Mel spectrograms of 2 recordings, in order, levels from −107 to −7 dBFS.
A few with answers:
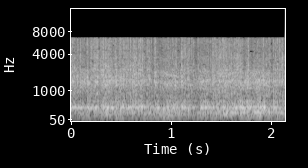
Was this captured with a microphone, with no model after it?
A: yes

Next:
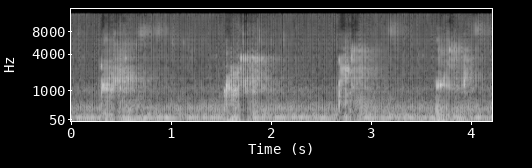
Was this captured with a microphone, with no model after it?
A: no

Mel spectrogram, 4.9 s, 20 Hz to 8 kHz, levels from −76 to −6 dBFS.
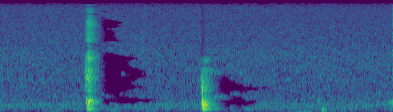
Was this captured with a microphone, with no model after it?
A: yes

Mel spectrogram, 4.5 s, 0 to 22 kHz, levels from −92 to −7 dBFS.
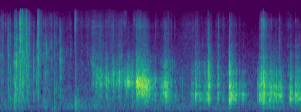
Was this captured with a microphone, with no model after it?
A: yes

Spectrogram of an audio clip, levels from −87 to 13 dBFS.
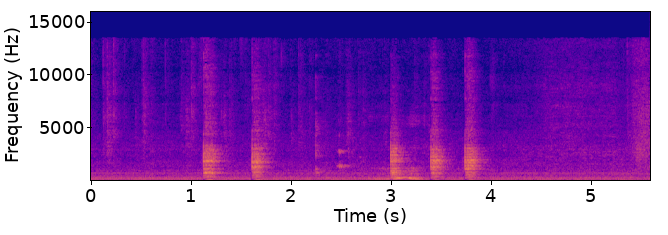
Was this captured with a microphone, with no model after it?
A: yes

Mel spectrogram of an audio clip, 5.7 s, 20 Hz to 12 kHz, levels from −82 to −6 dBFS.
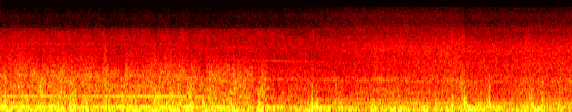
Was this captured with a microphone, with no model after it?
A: yes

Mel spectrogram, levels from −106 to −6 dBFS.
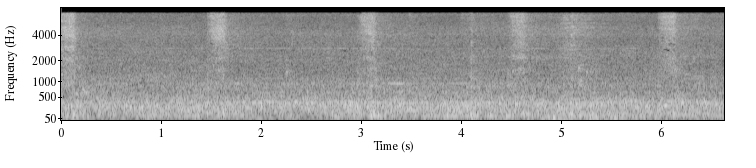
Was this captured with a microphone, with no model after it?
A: yes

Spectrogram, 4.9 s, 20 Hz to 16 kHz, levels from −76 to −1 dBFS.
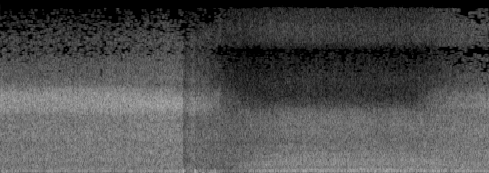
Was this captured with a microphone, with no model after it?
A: yes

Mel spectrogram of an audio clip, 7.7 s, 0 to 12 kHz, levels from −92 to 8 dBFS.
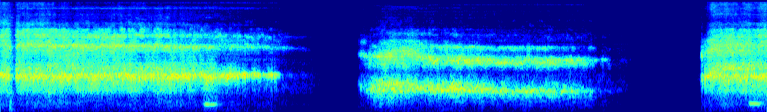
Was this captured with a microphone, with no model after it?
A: no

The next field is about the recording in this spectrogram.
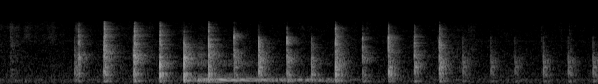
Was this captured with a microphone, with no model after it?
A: yes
